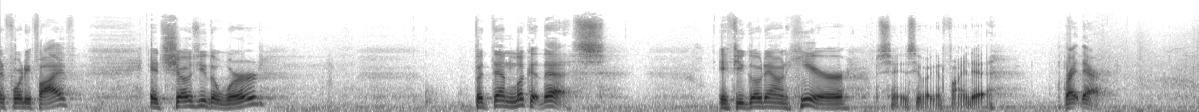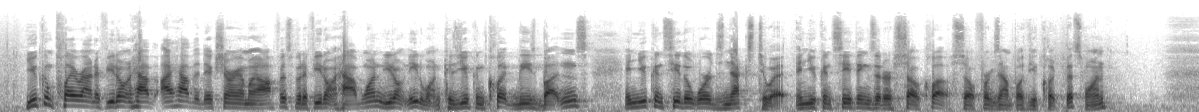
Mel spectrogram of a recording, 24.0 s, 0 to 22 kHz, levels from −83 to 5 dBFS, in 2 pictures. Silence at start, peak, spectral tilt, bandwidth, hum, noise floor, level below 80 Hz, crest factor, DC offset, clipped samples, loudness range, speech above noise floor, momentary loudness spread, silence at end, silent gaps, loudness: 0 s; 0 dBFS; -6.5 dB/octave; 13 kHz; none; -44 dBFS; -46 dBFS; 18 dB; under 0.1%; under 0.1%; 4 LU; 28 dB; 10 LU; 0 s; none; -17 LUFS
